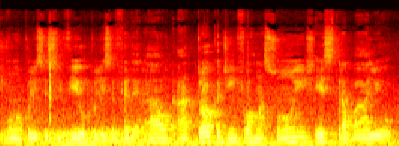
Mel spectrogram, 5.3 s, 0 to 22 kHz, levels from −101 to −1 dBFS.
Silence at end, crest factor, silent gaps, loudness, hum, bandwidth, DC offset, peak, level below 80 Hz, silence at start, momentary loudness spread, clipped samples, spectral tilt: 0 s; 16 dB; none; -16 LUFS; none; 10.5 kHz; under 0.1%; 0 dBFS; -30 dBFS; 0 s; 4 LU; under 0.1%; -7 dB/octave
